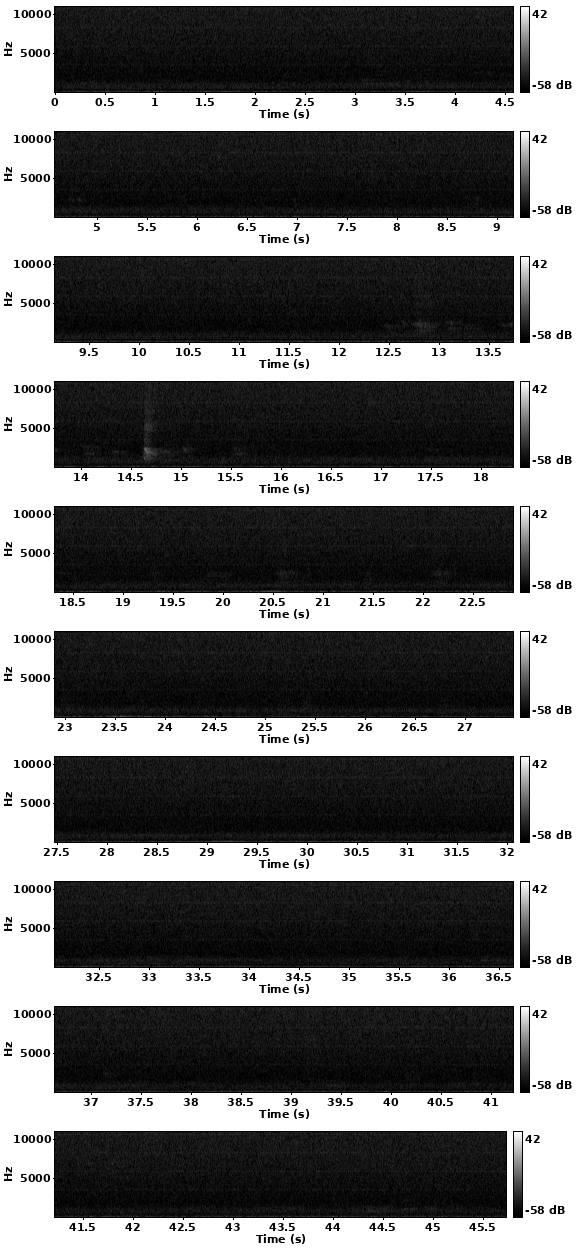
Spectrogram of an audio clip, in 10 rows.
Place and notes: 3 minute recording of my back garden recorded on a Yamaha Pocketrak
Solihull, UK, 13 August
